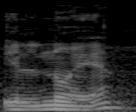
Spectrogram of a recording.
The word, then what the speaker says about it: Illinois: B oh elino wow Illinois illino Illinois illino the silent s State Illinois yeah oh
